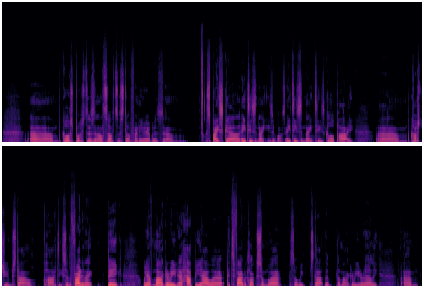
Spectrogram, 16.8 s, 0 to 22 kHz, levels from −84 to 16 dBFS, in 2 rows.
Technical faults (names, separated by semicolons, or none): loud pop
